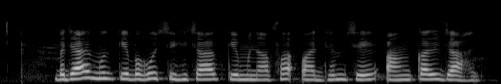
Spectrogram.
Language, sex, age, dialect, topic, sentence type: Magahi, female, 31-35, Southern, banking, statement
